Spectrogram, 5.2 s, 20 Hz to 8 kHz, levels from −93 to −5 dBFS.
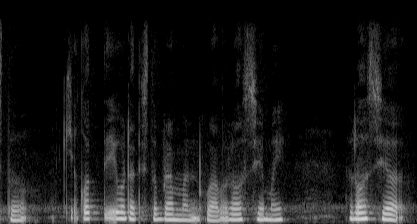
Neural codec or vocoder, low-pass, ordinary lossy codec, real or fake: none; 7.2 kHz; none; real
